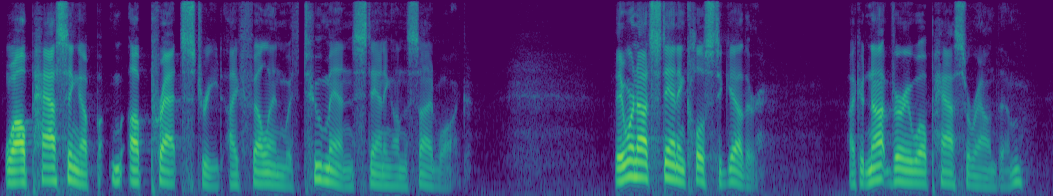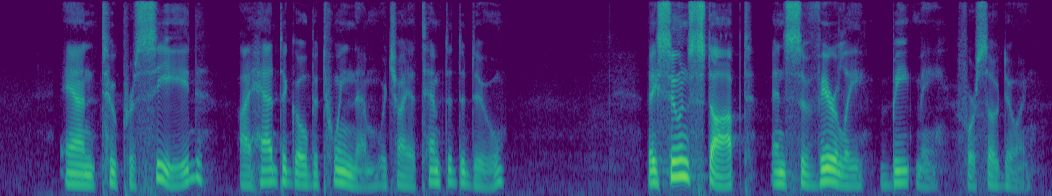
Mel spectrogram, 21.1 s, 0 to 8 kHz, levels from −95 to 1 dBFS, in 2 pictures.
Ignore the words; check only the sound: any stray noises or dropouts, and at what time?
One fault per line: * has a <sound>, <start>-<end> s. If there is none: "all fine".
all fine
